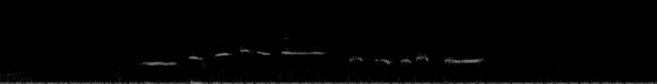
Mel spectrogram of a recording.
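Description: A person whistling a short tune of about ten notes: it climbs, holds one longer note in the middle, then steps back down and stops near the end. Faint handling noise of trading cards lies under it.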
